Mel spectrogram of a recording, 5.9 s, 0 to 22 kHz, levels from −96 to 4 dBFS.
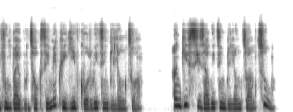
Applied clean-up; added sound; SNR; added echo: neural mask model Resemble Enhance denoiser.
